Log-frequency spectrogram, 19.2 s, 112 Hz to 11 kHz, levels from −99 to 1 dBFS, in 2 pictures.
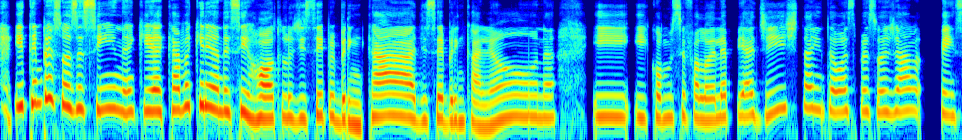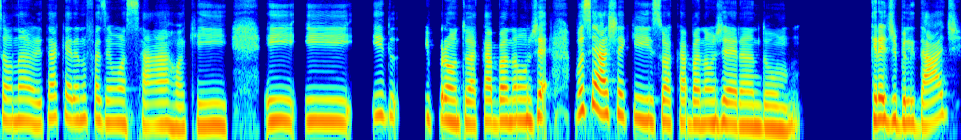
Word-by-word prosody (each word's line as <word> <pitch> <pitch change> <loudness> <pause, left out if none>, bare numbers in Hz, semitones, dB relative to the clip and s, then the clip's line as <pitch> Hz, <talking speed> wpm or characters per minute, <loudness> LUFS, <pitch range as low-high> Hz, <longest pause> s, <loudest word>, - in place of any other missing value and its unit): e 340 - +7
tem 380 +2 +3
pessoas 375 -7 +5
assim, 315 0 +2
né, 285 -1 +1
que 290 +1 +2
acaba 300 +3 +4
criando 330 -4 +5
esse 285 0 +4
rótulo 230 0 +5
de 225 +1 -2
sempre 245 +2 -1
brincar, 240 +4 +4
de 210 +1 -4
ser 225 +2 +2
brincalhona, 220 +4 -1 0.4
e 240 0 -1
e 235 -2 -3
como 230 +1 -2
você 250 +2 -6
falou: 220 -1 0
"Ele 225 +2 0
é 240 - 0
piadista", 255 +7 -3
então 290 -2 -1
as 285 0 -3
pessoas 280 -1 -4
já 290 +1 -2 0.2
pensam 245 -5 -3
não 210 -1 -3
ele 190 - -5
está 230 +3 -5
querendo 225 -2 -5
fazer 215 -2 -6
um 200 0 -3
sarro 185 -1 -5
aqui, 185 +1 -4 0.4
e 210 0 -2
e 210 -1 -3 0.2
e 255 0 -3
do, 245 - -10 0.3
e 225 - -8
pronto 210 -3 -1
acaba 205 +2 -1
não 215 +1 -1
ge 250 +3 +1 0.3
você 295 +6 +1
acha 265 -3 +3
que 230 - -9
isso 210 -2 -2
acaba 200 0 -3
não 195 +1 -2
gerando, 180 -3 -1 0.8
credibilidade? 205 0 0
230 Hz, 170 wpm, -25 LUFS, 205-260 Hz, 0.8 s, e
